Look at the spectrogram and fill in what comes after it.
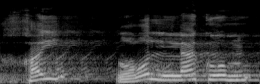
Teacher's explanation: لام ہے تو یہاں ادغام کریں گے لیکن غنہ نہیں ہوگا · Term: ادغام بلا غنہ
